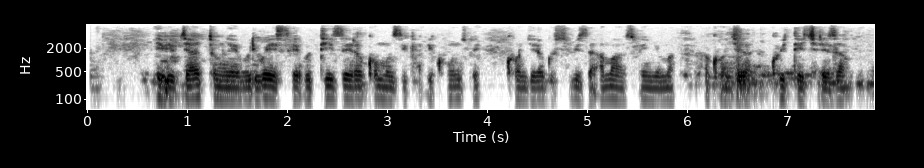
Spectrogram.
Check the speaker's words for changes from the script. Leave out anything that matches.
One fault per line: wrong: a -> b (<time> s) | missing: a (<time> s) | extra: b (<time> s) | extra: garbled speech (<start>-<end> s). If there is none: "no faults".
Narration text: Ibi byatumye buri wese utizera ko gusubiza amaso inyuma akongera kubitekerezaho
extra: muzika ikunzwe kongera (3.0 s)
